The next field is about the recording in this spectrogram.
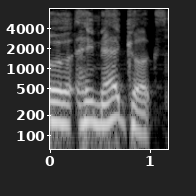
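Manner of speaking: loud, dopey dumb-guy voice. Retelling how a copycat does the same dumb guy voice: Mad Cucks dumb guy voice. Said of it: "does this whole".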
